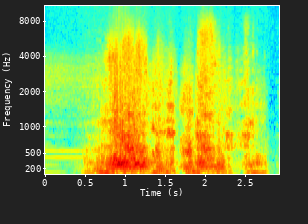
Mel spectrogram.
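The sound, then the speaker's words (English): A lion roars loudly in a few rough, growling bursts that swell and fade over a few seconds, with no talking, in the Metro-Goldwyn-Mayer (MGM) studio logo, where the lion's head is framed by golden reels of film. “A lion's head is framed by golden reels of film.”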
